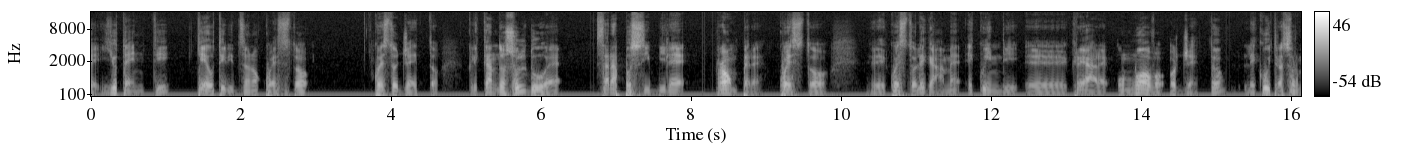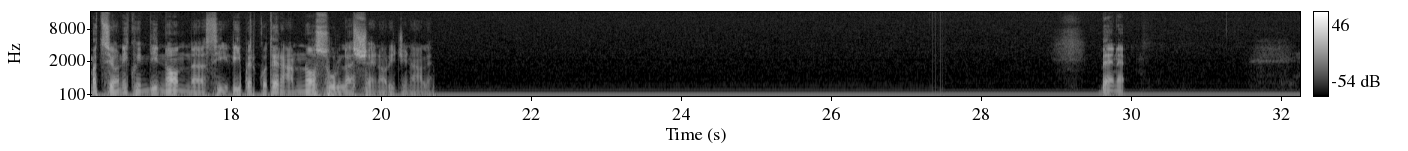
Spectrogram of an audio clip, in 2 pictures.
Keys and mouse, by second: 12.7 g, 16.0 click, 16.2-18.6 drag.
